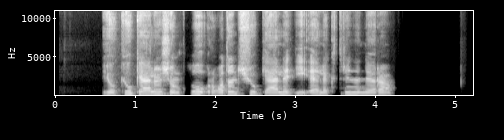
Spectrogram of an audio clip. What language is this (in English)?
Lithuanian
